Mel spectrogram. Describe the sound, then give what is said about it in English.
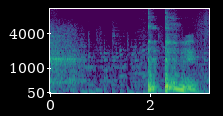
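Throat clearing: two short, rough, loud bursts in quick succession, rising abruptly out of a quiet stretch of murmur. “hopefully that's the last fucking ever throat clear.”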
